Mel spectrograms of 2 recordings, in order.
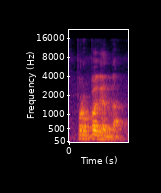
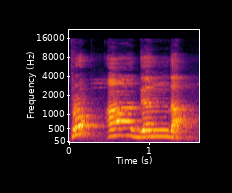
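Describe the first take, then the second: First: Said in the usual way. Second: "Propaganda" slowly split into separate beats; syllable by syllable. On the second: Shown as a demonstration. Teacher demonstrating polysyllabic words, syllable by syllable. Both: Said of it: "Listen, some polysyllabic words".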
